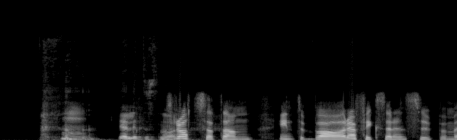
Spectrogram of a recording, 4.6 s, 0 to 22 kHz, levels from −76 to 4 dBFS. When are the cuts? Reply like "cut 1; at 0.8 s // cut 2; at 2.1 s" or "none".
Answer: none

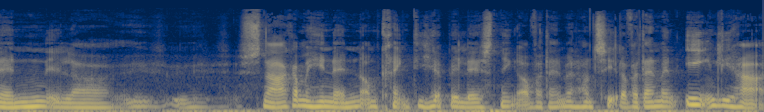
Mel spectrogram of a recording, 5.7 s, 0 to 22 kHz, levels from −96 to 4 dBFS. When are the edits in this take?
none

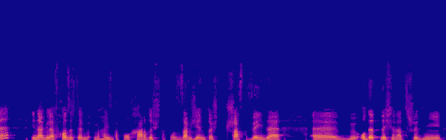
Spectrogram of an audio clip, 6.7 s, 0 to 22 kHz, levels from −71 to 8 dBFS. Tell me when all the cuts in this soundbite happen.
cut 1; at 1.7 s // cut 2; at 3.7 s

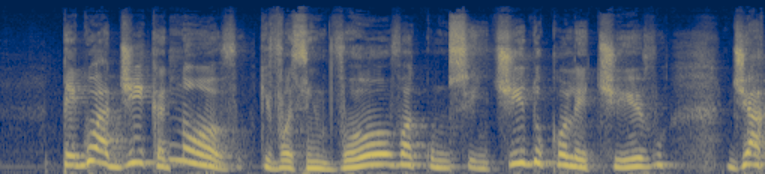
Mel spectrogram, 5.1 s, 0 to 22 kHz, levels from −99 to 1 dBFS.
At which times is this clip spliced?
cut 1; at 1.1 s // cut 2; at 1.7 s // cut 3; at 2.0 s // cut 4; at 3.0 s

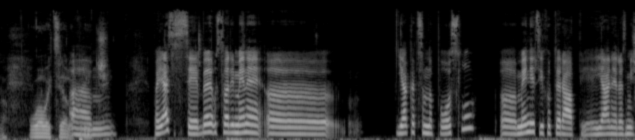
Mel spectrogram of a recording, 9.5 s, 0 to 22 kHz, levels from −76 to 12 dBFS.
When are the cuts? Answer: cut 1; at 2.6 s // cut 2; at 8.0 s

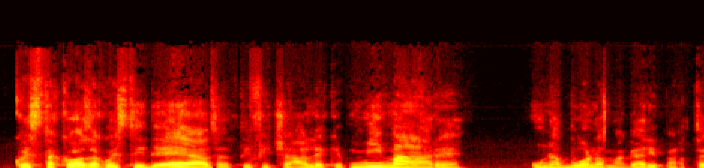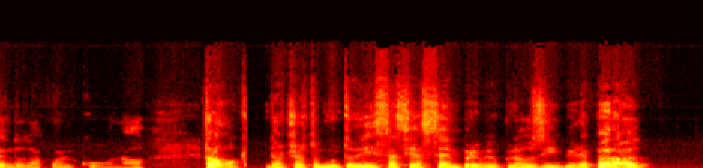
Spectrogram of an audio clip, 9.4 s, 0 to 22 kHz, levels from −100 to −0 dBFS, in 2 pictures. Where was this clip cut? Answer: cut 1; at 1.4 s // cut 2; at 2.3 s // cut 3; at 4.0 s // cut 4; at 6.0 s // cut 5; at 6.3 s

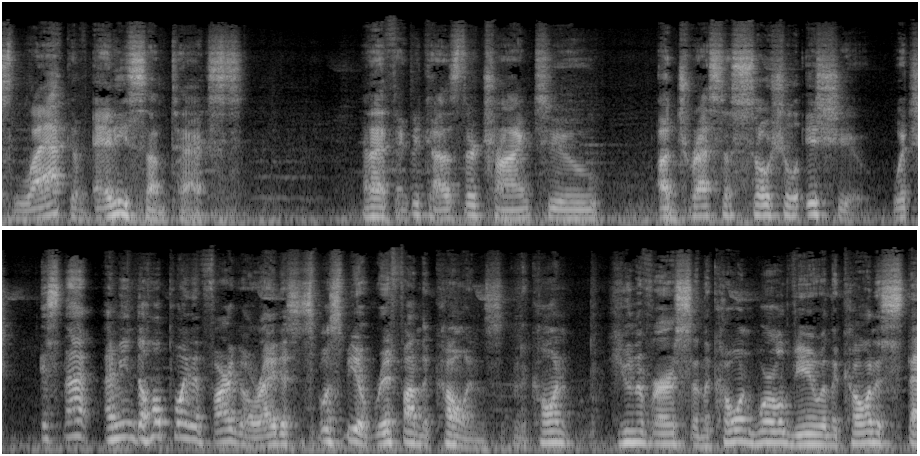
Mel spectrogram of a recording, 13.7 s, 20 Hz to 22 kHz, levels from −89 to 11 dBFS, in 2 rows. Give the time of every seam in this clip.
cut 1; at 3.1 s // cut 2; at 4.9 s // cut 3; at 11.4 s

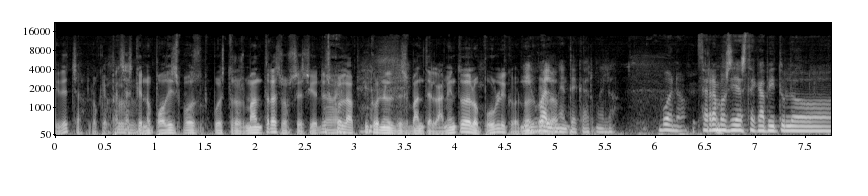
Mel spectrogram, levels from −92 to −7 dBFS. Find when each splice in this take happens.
cut 1; at 1.5 s // cut 2; at 2.2 s // cut 3; at 3.0 s // cut 4; at 6.4 s

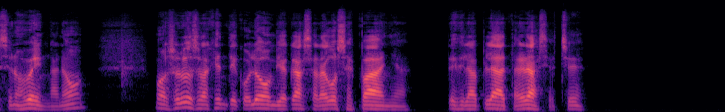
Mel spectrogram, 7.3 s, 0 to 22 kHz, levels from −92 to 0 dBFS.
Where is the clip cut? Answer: none

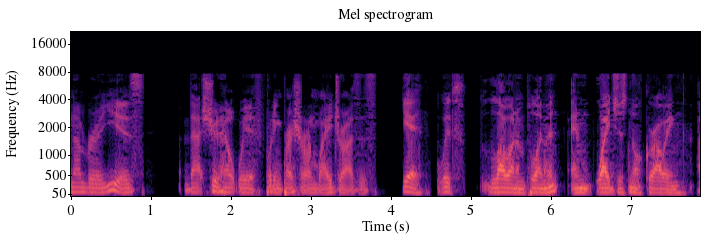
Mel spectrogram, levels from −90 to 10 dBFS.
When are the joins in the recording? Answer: none

